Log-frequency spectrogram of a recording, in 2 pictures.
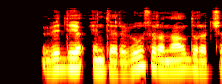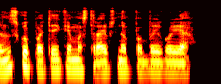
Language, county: Lithuanian, Šiauliai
